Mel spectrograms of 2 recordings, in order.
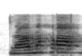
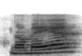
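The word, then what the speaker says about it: Naamah: it I remember correctly it's um namaha not know man and she was listed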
